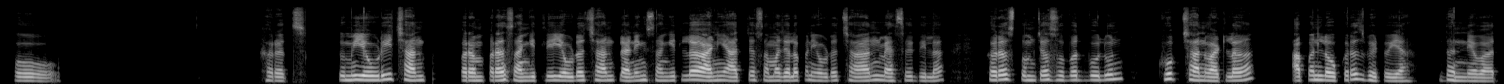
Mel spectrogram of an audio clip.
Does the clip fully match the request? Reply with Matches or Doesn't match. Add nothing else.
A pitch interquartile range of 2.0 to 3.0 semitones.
Matches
